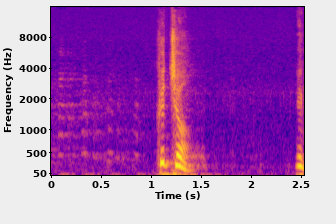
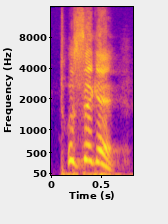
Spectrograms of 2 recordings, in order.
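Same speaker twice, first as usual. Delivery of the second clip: raised, high command; forceful coach-like call; urging them louder; 6 semitones higher, 5 dB louder, much slower than usual. Real, not acted. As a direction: spur the congregation on loudly. Urging congregation to shout harder.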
